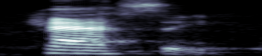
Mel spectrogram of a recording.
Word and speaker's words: Cassie: Casey. That's Cassie. Cassie or Casey? Am I saying it wrong? Is it Cassie or Casey? Hello. Cassie.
